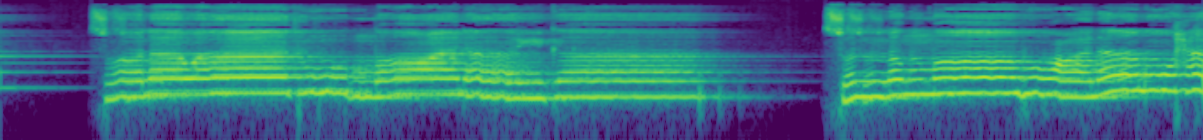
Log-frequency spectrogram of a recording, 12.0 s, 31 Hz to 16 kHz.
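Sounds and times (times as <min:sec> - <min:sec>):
person singing unaccompanied: 0:00.0 - 0:07.3, 0:08.3 - 0:12.0.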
